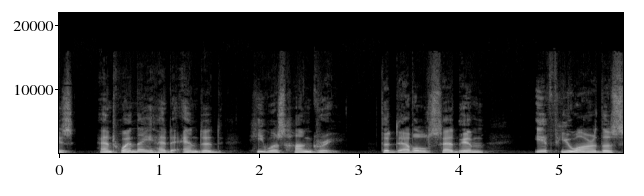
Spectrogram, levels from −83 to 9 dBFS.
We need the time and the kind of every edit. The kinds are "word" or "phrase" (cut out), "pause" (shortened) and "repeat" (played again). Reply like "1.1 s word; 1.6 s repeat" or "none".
3.1 s pause; 4.0 s word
